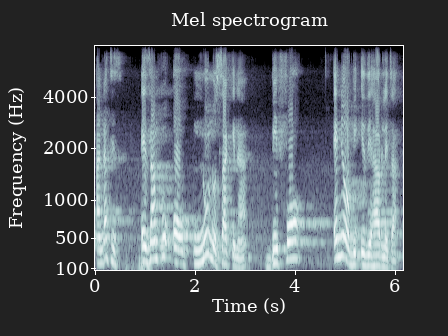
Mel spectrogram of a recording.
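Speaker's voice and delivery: usual speaking voice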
